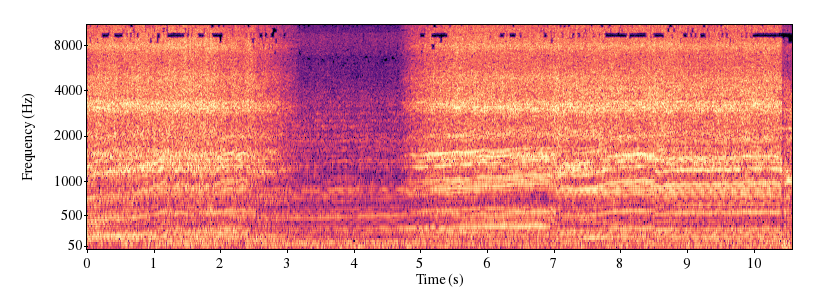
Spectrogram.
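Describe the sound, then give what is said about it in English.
A Ford Mustang S650's engine drones loudly and continuously as its dual-clutch transmission hunts for a gear with traction control active, the engine note shifting a few times without settling. “Traction control is active. Listen to the DCT try to find a gear.”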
